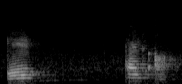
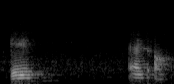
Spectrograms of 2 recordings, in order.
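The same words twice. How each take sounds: The two takes are said the same way.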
